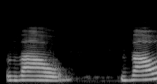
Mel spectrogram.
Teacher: واؤ میں آپ دیکھیں کہ زبان کی پوزیشن اوپر کی طرف کو ٹینڈ ہو رہی ہے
